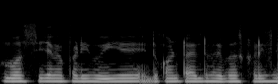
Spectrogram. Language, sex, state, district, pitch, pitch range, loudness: Hindi, male, Bihar, Gopalganj, 140 Hz, 140-145 Hz, -31 LUFS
